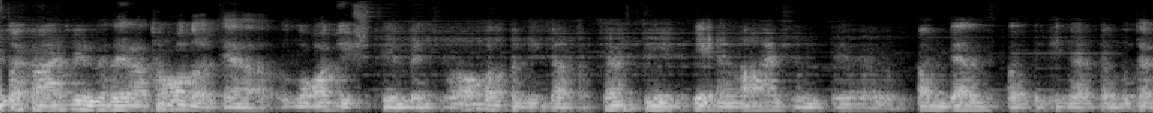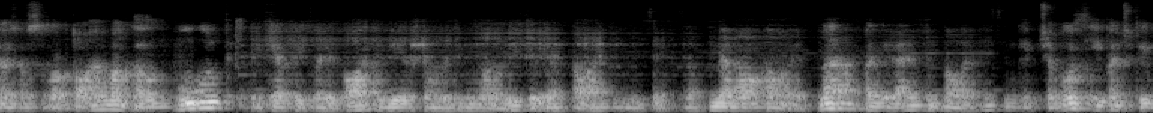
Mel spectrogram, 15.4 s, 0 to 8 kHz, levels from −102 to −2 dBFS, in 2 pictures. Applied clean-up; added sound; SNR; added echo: neural mask model DeepFilterNet 3.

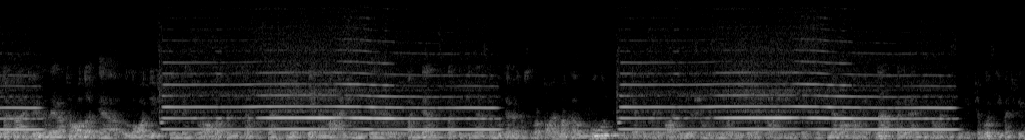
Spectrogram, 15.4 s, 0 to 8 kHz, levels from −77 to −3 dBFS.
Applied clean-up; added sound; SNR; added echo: none; Wind instrument, woodwind instrument; -1 dB; reverberation time 0.9 s.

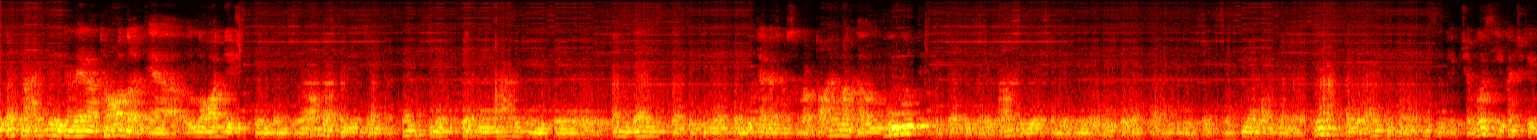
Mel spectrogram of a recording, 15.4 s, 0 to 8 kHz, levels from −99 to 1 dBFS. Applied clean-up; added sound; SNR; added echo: neural separator model SepFormer DNS4.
